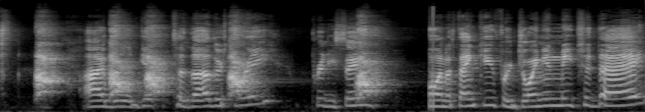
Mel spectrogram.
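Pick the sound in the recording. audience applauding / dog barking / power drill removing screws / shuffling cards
dog barking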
